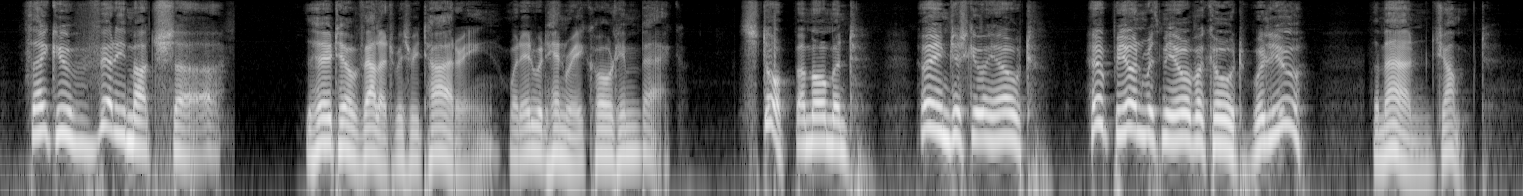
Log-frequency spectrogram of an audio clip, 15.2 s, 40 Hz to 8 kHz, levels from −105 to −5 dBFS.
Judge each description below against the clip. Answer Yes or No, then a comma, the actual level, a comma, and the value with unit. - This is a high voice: No, medium, 145 Hz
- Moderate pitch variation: No, wide, 7.7 semitones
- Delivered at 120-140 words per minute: Yes, slow, 135 wpm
